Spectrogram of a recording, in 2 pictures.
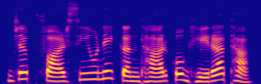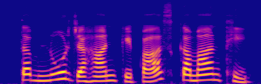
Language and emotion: Hindi, neutral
